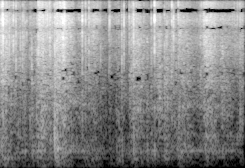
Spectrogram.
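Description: Clear plastic jewelry bag crinkling as it is handled, in uneven crackles that grow quieter toward the end.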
